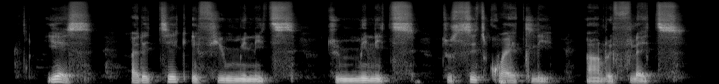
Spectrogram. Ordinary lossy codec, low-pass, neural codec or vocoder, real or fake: none; none; autoencoder, 48 kHz, 128 numbers a frame, DAC-VAE, trained on Japanese speech; fake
